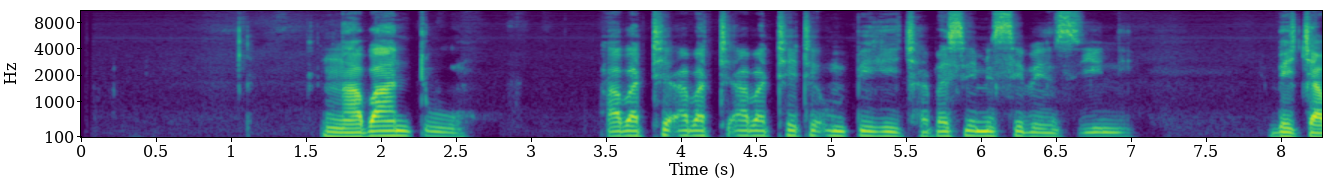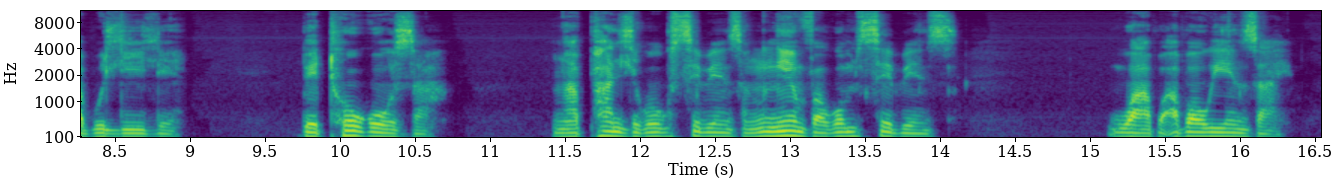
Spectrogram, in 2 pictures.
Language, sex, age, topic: North Ndebele, male, 25-35, health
